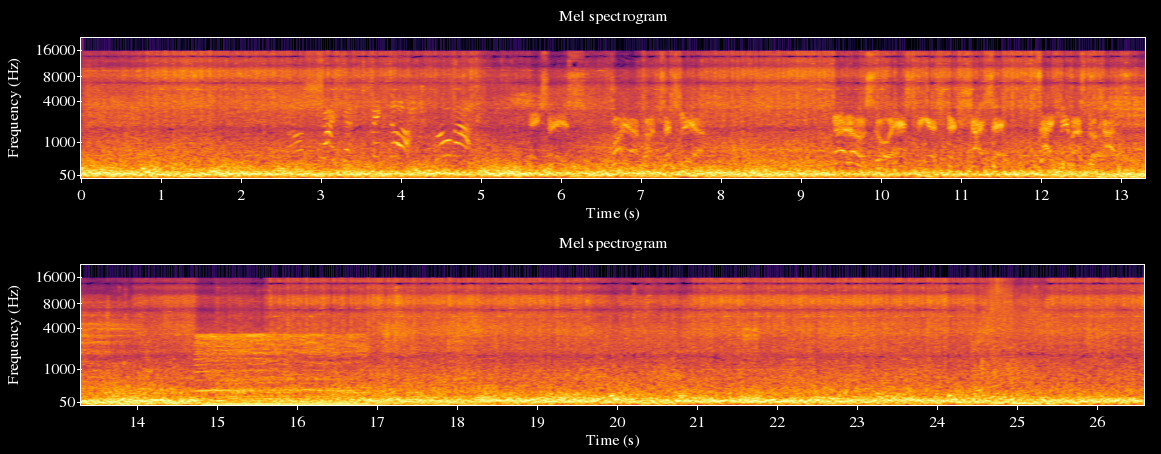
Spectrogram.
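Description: A heavy twin machine gun fires in rapid, rumbling bursts.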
